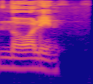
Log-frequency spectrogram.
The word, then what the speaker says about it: Norlin: I like Pieters more than Norman. Norman. I, I don't like either. I didn't pronounce either of their names right. Thomas Pieters. Pieters. And Alexander Norlin.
